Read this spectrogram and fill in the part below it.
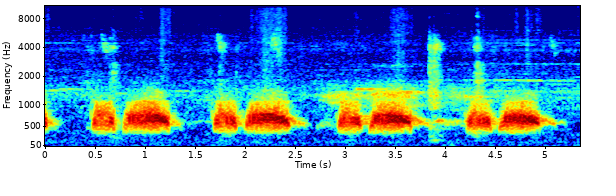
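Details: Spotted dove challenge coo recorded for training newly caught birds. Four regular phrases, each a short low note followed by a longer hoarse drawn-out coo, about one second apart. A faint, level hum sounds throughout.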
